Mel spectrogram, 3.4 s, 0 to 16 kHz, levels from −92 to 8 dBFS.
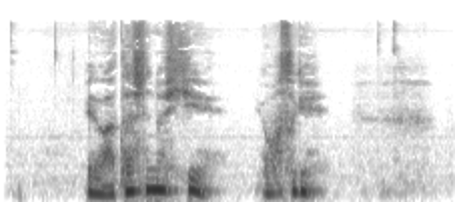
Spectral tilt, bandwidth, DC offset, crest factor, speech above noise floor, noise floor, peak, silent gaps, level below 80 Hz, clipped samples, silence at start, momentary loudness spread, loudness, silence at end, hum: -4.5 dB/octave; 11.5 kHz; under 0.1%; 16 dB; 38 dB; -61 dBFS; -10 dBFS; none; -54 dBFS; under 0.1%; 0.65 s; 20 LU; -25 LUFS; 1 s; none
